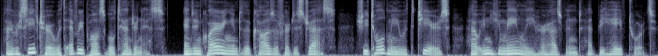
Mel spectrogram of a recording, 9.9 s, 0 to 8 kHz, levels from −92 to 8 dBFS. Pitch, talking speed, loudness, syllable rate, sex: 130 Hz, 170 wpm, -17 LUFS, 5.4 syllables/s, male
